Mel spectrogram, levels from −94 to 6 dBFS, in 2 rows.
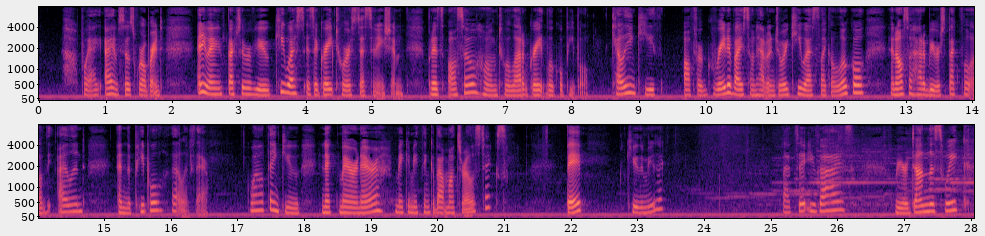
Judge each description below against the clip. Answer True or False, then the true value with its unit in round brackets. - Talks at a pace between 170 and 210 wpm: True (180 wpm)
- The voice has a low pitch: False (165 Hz)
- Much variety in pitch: True (7.7 semitones)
